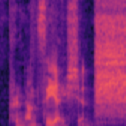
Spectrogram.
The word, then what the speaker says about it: pronunciation: you how useful it can be with the word pronunciation so pronunciation can be a little bit of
